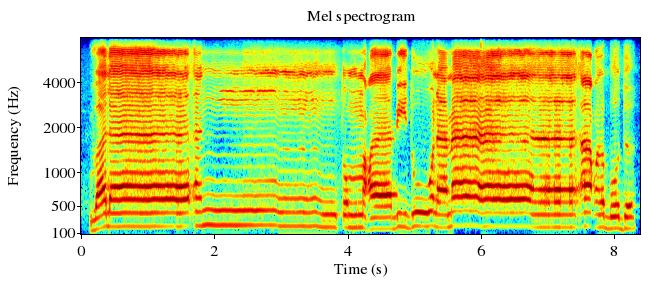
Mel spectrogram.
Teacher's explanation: ولا اور ما پر مد ہے، دونوں مقامات کو لمبا کرنا ہے، اور انتم کے نون پر غنہ کریں گے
